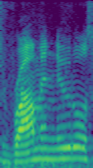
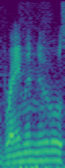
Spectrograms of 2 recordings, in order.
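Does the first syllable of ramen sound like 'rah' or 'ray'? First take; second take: rah; ray. First: The first syllable sounds like 'rah'. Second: The first syllable sounds like 'ray'. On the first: "if you think it's ramen noodles, put R-A" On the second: "If you think it's ramen noodles, put R-A-Y"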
